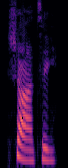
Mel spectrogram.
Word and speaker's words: Shawnti: So Shontae, I want to And am I pronouncing your name right? I forgot to ask you. Is it Shontae? Shontae.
